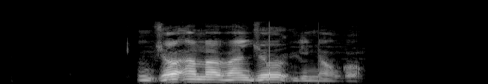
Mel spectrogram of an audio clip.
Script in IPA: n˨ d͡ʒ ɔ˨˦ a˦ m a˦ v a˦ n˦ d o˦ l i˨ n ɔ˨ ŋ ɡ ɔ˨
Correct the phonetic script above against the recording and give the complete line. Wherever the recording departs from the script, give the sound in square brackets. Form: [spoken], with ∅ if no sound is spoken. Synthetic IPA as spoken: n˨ d͡ʒ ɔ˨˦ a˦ m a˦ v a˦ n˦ [d͡ʒ] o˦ l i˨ n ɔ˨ ŋ ɡ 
